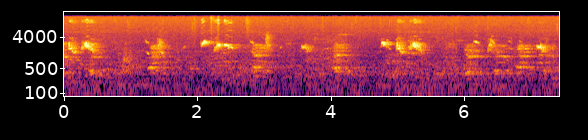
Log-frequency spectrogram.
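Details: Red-whiskered bulbul singing a fighting song during trapping: bursts of bright, warbled whistles repeated roughly every second or two, clusters of two to three notes, over faint steady noise.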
